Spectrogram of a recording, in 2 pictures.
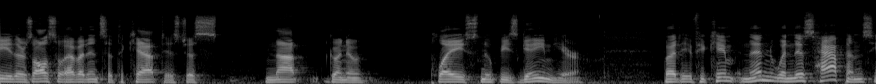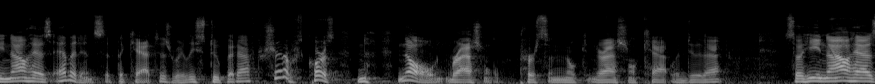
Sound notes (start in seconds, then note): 12.3 laughs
